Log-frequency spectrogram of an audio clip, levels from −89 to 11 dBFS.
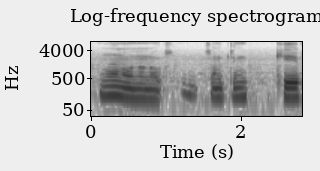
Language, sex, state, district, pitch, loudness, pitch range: Telugu, male, Andhra Pradesh, Krishna, 130 Hz, -18 LUFS, 125-145 Hz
